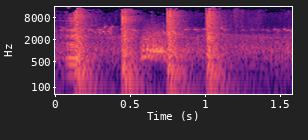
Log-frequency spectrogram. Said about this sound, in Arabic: من الطارق في هجيع الليل؟ من الطارق في هجيع الليل؟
